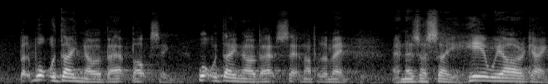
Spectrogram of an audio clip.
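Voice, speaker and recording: Noticeable background noise runs under a man's voice. He speaks at a fairly quick pace with lively intonation. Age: 70s. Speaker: boxing promoter. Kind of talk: press conference speech. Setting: press conference. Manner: animated.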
